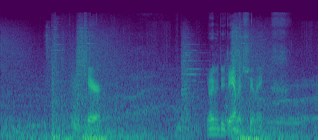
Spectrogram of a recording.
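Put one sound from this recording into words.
A sword slashes and clangs against an enemy.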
